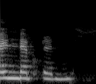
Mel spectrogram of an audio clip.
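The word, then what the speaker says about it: indebtedness: इंडेप्ट, बी नहीं होता, बी नहीं होता, ये DEDT, ये बी को बोलते नहीं है, हम बोलते हैं इसको रूरल इंडेप्टनेस।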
